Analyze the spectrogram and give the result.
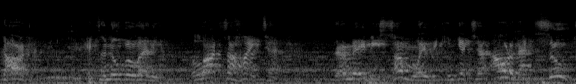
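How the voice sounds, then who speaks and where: An actor playing an irritable, brash, exasperated newspaper boss in a video game. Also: male voice, very high voice, lively intonation, moderate pace, creaky, exaggerated voice. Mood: exasperated bluster. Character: blustering, irritable newspaper boss under attack. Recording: distant game audio under music.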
